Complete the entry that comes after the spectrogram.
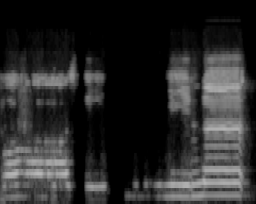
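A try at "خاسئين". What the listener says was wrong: Nanya pendek. Ujungnya pendek.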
